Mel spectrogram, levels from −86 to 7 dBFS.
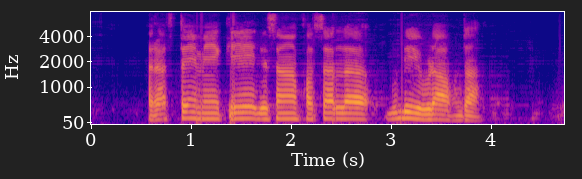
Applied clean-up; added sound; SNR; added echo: neural separator model SepFormer DNS4.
